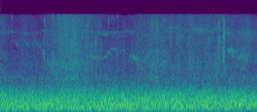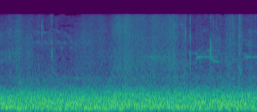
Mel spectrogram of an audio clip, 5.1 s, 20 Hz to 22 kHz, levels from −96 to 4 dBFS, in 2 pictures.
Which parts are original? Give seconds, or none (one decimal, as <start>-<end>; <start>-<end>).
0.0-2.4; 2.9-3.3; 4.3-5.1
